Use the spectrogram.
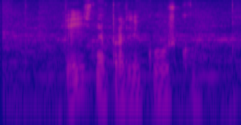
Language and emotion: Russian, sad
